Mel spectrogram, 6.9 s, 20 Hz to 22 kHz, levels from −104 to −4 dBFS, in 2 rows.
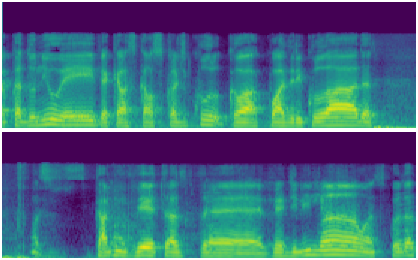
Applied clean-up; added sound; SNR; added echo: neural mask model DeepFilterNet 3.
